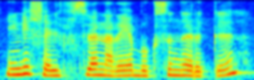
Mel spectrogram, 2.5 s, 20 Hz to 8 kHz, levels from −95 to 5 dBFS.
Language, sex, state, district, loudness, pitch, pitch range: Tamil, female, Tamil Nadu, Nilgiris, -14 LUFS, 200 Hz, 190-235 Hz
